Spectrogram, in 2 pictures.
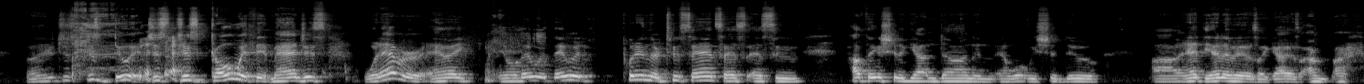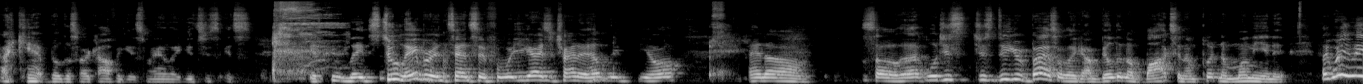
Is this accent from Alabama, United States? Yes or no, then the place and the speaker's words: no; Chicago, Illinois, United States; growing up in Chicago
